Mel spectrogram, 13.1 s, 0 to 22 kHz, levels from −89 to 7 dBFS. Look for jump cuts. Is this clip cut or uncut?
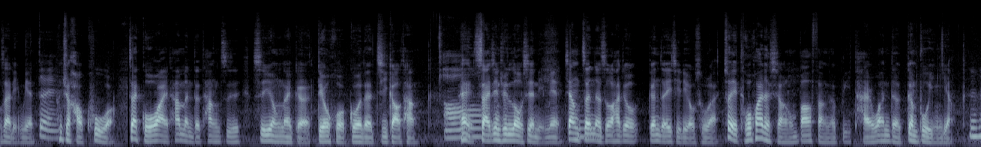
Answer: cut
